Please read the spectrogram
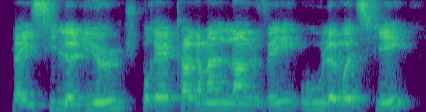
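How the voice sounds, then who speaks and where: A man speaks at a fairly slow pace with a Quebec accent. His voice is high-pitched and his intonation fairly even. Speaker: software presenter. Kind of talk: product demo.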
